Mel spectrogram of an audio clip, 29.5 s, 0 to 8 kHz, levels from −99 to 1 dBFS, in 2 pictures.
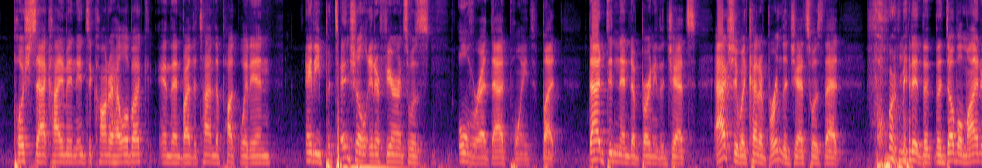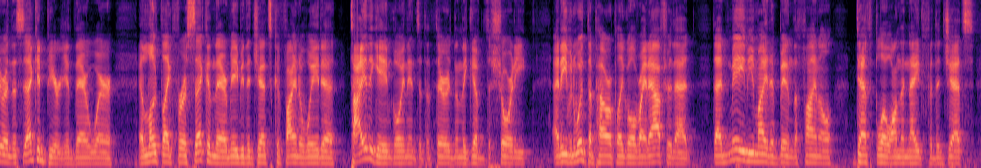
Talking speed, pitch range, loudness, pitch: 210 wpm, 110-130 Hz, -21 LUFS, 115 Hz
